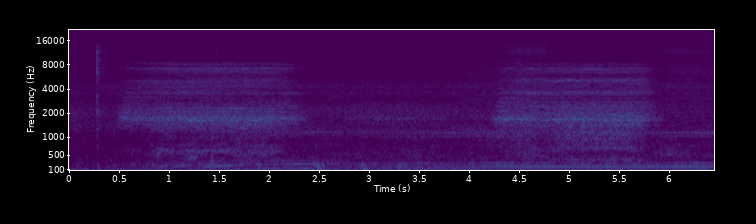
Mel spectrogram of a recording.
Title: My BedMate Snorer #snore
